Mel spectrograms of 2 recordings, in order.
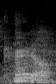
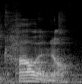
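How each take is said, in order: First: It is said with an R sound, like kernel. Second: It is said as spelled, without an R. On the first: The speaker calls it right. "you pronounce it with an R" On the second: The speaker calls it wrong. "I thought it was colonel. So that's how I'd always say it"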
